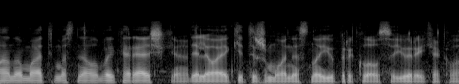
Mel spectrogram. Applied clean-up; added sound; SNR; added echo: none; none; none; none.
